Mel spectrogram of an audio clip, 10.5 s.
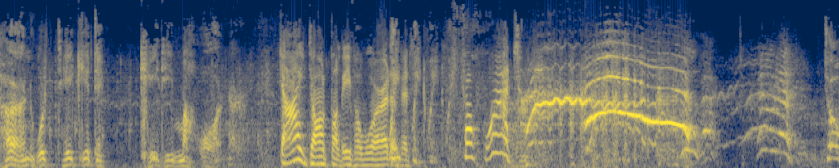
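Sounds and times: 
speech: 0:00.0 - 0:07.6
laughter: 0:04.8 - 0:09.7
horses neighing in panic: 0:06.4 - 0:10.2.

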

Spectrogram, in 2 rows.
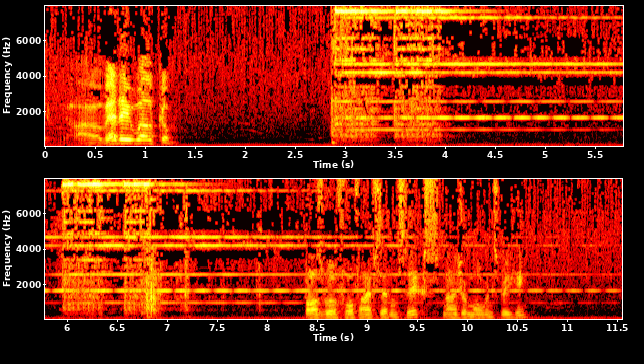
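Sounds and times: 
speech: 0:00.3 - 0:01.4, 0:08.4 - 0:10.8
telephone bell ringing: 0:02.8 - 0:11.5.

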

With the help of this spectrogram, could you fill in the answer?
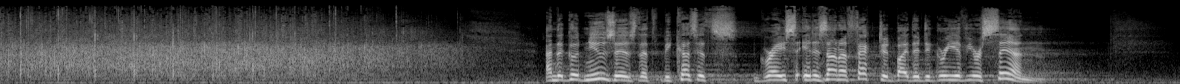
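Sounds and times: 
audience applause: 0:00.0 - 0:05.1
speech: 0:05.5 - 0:10.6.

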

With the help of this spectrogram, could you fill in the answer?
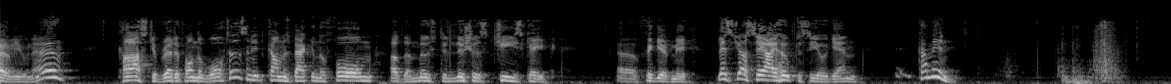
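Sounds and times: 
speech: 0:00.0 - 0:09.7, 0:10.6 - 0:11.2
door closing: 0:10.1 - 0:11.4.

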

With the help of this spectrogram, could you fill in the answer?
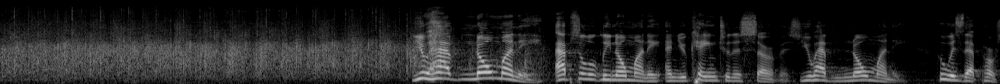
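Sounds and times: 
audience hand clapping: 0:00.0 - 0:04.6
speech: 0:04.1 - 0:09.9.

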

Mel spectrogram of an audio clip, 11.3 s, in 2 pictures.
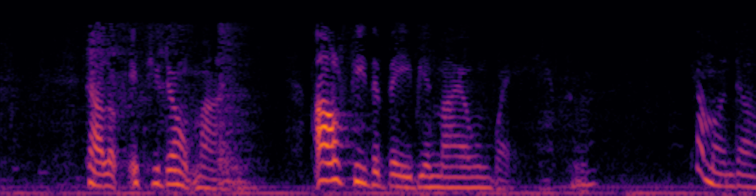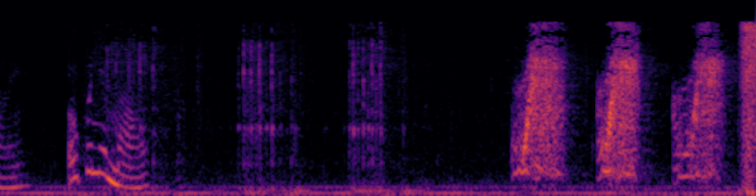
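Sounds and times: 
faint low hum: 0:00.0 - 0:11.3
speech: 0:00.6 - 0:04.6, 0:05.2 - 0:06.9
broken toy duck quacking: 0:09.5 - 0:11.1.

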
